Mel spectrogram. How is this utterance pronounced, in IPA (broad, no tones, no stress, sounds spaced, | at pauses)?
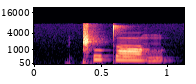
ǁ u t̪ ɒ ŋ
